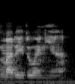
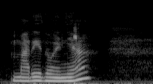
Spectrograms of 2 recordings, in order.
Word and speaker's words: Mariduena: you say it uh it's pronounced mariduena maridonia so there we go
